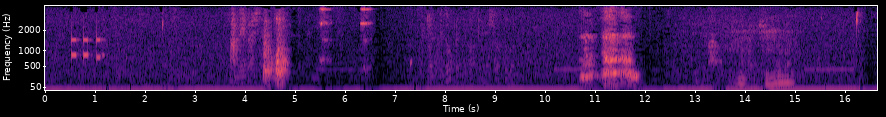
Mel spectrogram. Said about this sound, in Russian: Так, ну вот звонок идет, но у вас не звонит, да, телефон получается?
